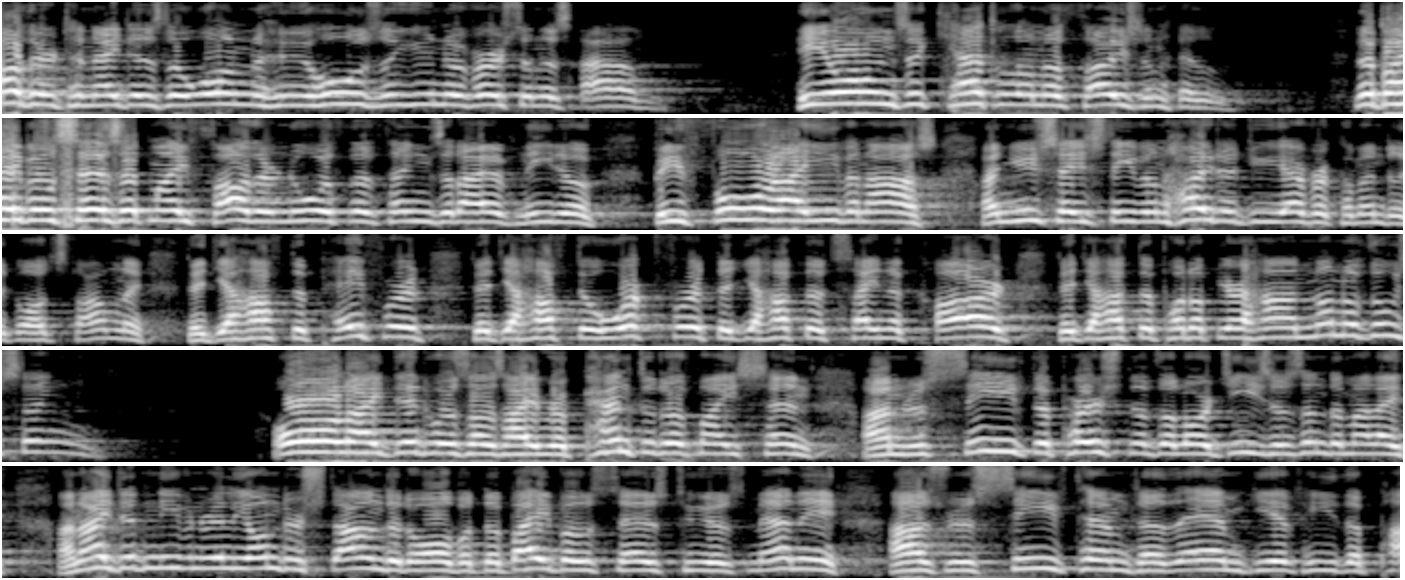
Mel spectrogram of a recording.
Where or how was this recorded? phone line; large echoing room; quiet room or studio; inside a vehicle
large echoing room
